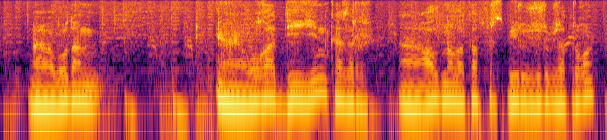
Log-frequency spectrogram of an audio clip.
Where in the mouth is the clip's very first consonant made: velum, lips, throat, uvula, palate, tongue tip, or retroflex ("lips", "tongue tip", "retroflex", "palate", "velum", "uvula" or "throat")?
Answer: tongue tip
